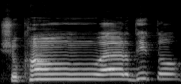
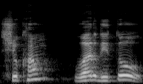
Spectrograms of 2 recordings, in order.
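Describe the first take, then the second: First: The nasal blends into the following v sound. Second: The nasal is pronounced as a plain m sound. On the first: The speaker calls it right. "लेकिन हमने कैसे बोलना है" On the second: The speaker calls it wrong. "जैसे normal कोई सामान्यता कोई पढ़ता है तो कैसा आता है"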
